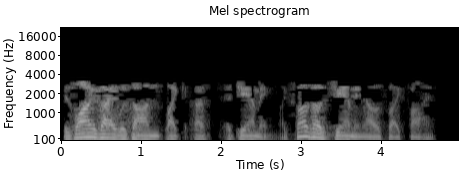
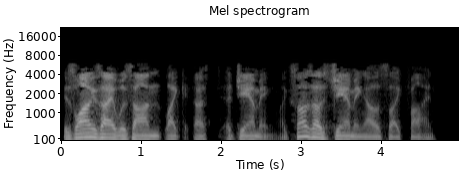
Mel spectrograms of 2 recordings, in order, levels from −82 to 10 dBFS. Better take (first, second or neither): second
